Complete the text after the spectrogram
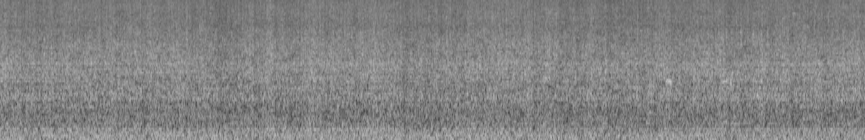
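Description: A propeller plane's engine roars steadily from inside the cockpit.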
